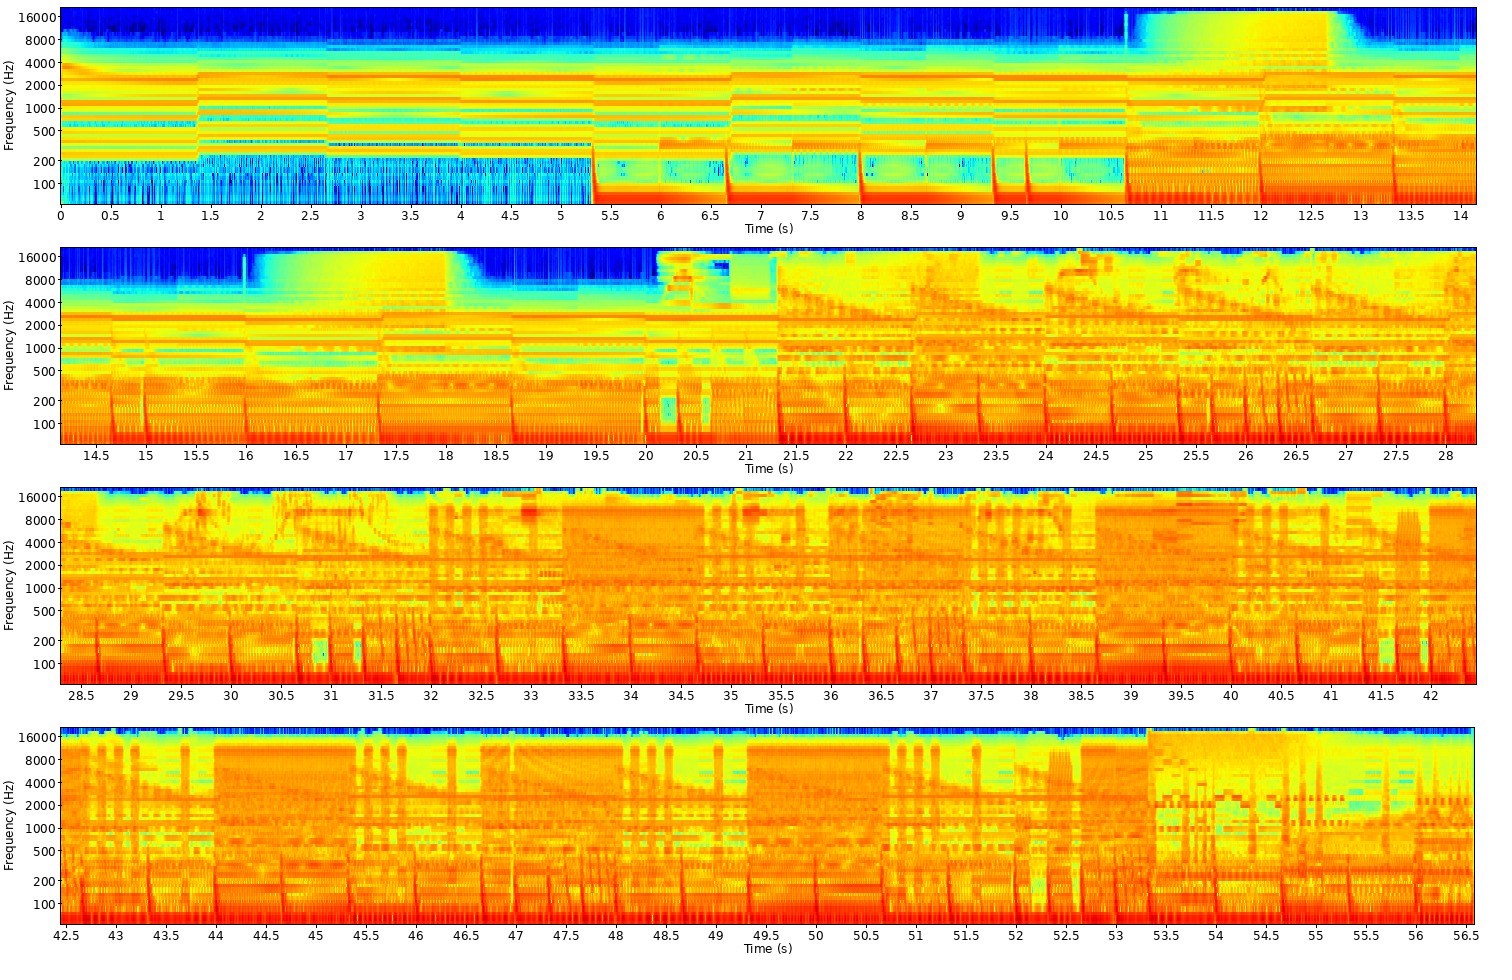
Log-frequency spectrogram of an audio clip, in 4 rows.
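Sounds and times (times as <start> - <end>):
Wayoutware Timewarp 2600 synthesizer: 0.0 - 56.5.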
